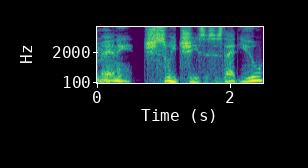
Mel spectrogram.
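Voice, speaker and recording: Using a put-on character voice, a man speaks fairly slowly with a raspy sound and very wide pitch swings. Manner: slurred.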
